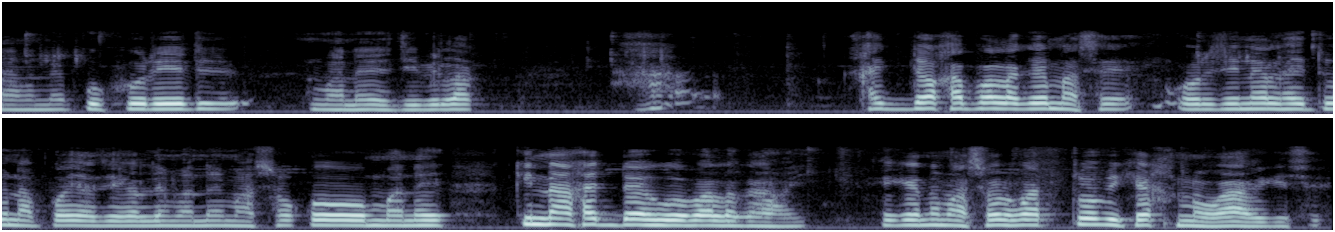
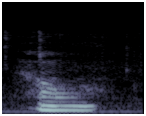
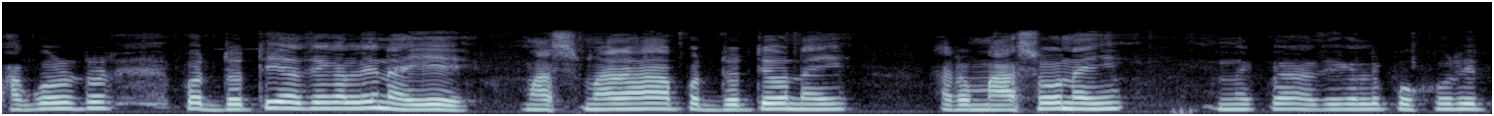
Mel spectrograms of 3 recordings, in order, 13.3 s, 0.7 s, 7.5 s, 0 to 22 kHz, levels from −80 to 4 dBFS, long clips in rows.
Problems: background sounds at intervals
